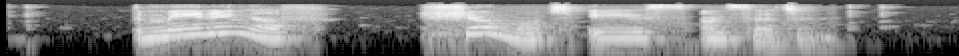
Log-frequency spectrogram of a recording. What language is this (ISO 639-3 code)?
eng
